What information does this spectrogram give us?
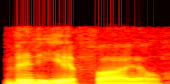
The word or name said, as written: videophile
